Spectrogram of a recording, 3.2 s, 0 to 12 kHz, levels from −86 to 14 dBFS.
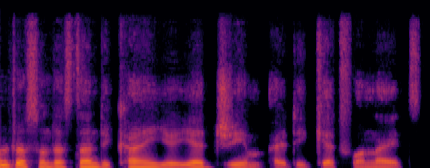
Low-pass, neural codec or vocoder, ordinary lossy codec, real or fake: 10.8 kHz; codec, 24 kHz, 0.9 kbps, DualCodec; AAC, 64 kbps; fake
